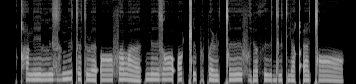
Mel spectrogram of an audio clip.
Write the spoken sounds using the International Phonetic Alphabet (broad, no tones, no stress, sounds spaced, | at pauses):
qʰ ʊ ŋ eː lː ɨ z ə̤ ŋ ɨ t ə t ɹ ɜ ʔ ɔː f ə lˠ ɜ | n ɘː z ɔː ʔ ɔ ǁ ɨ p ə̤ p ə ɭ ɨ ǀ ɘː f ə̤ ɾʲ ɔ θ ɨː d ɨ t j ɨ qʼ ɨː ǀ ɔː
